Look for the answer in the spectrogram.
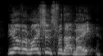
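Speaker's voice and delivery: high, loud mock Aussie cop; hammed-up Australian accent; Australian police challenge, mock Aussie. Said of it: "They're not Australian".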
